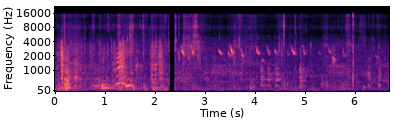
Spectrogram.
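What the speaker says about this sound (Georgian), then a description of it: "აქ არის წარმოდგენილი კიდე ჩვეულებრივი სოფლის ჰიბრიდი წიწილები" Ordinary village hybrid chicks cheep in a run of short, high peeps, fairly close, with a rooster-like cluck and other farmyard sounds early on; the peeping continues alone after a brief gap.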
